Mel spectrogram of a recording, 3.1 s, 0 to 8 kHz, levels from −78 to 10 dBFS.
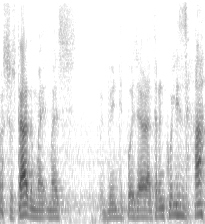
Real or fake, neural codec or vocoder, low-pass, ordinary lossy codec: real; none; none; none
